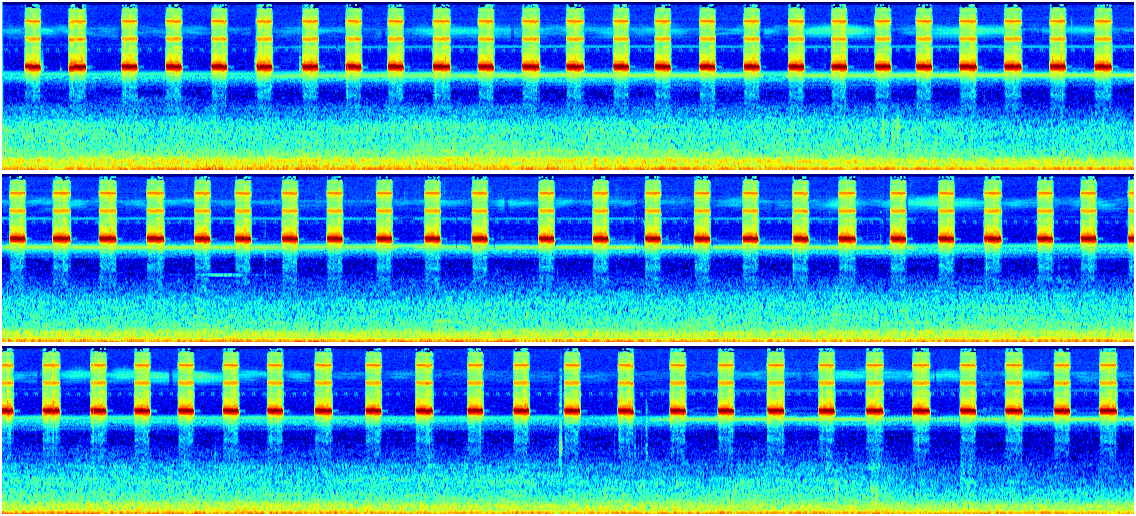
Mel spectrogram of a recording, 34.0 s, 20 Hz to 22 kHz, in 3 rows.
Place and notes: Lomas del Madrono, Lomas del Campestre, Gto., Mexico - Grillos cercanos en el cerro gordo.
Close to some crickets at Cerro Gordo in Leon, Guanajuato. Mexico.
I made this recording on April 18th, 2019, at 9:19 p.m.
I used a Tascam DR-05X with its built-in microphones and a Tascam WS-11 windshield.
Original Recording:
Type: Stereo
Cerca de algunos grillos en el Cerro Gordo en León, Guanajuato. México.
Esta grabación la hice el 18 de abril 2019 a las 21:19 horas.
Guanajuato, México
